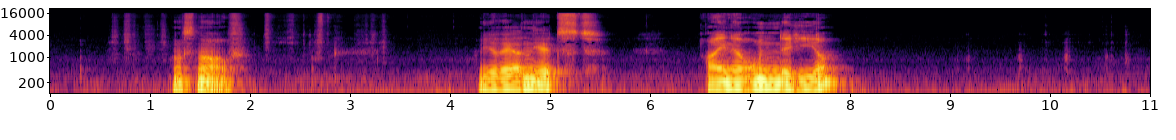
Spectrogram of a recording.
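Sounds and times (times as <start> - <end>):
plastic part scratching and clicking: 0.6 - 1.2.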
